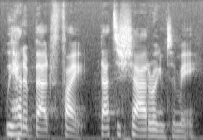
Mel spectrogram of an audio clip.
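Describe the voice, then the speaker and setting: A woman's voice: fairly low pitch, fast talker, sharp tone. A woman co-hosting a talk show, telling personal stories in a candid, self-mocking way. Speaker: podcast co-host. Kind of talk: casual personal storytelling.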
